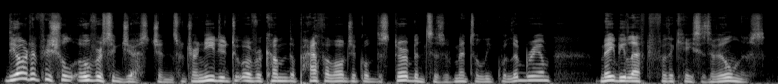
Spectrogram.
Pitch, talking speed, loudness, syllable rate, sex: 150 Hz, 175 wpm, -20 LUFS, 6.6 syllables/s, male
